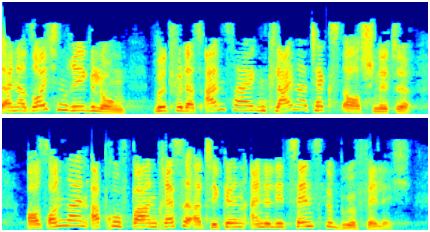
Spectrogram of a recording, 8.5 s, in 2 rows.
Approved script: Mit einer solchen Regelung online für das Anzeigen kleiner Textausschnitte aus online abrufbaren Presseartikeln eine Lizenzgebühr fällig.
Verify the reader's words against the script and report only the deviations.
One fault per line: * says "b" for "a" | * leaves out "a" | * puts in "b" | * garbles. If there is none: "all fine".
* says "wird" for "online"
